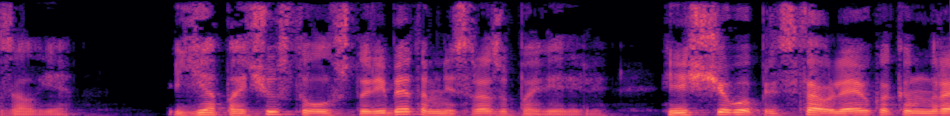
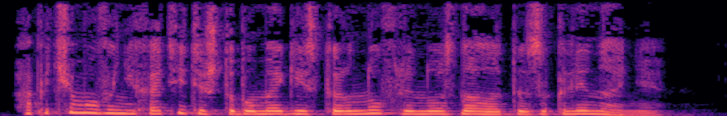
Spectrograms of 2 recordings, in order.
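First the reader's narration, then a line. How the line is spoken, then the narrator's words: Timid girl's question. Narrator (Russian): робко спросила девочка Тила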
